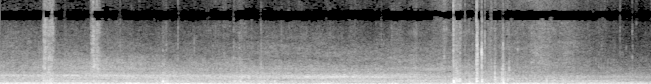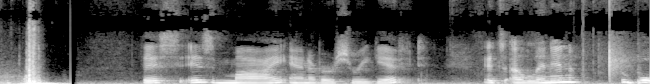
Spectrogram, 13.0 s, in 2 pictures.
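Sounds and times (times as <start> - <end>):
car engine hum and road noise: 0.0 - 7.3.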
